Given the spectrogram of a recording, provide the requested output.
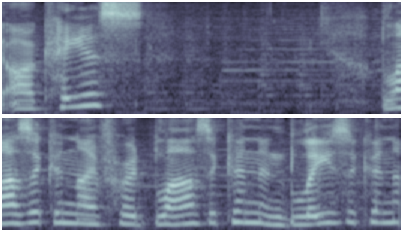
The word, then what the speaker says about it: Blaziken: I've heard both, but I've also heard it pronounced as Blaziken, because the Ken should, or K-E-N part should, I think, be a reference to fighting game characters like Ken from Street Fighter.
